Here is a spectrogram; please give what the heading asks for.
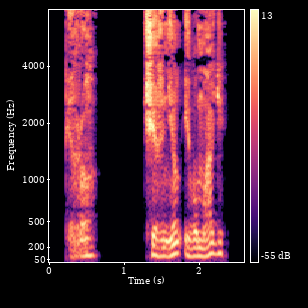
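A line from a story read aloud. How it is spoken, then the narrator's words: Mutter. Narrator (Russian): пробормотал Фернан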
